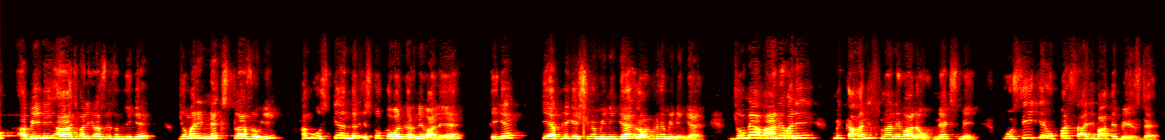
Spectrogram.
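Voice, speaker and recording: A man's voice: very high-pitched, brisk, a little mellow. A male commerce teacher giving a video lecture. He asks questions, answers them himself, repeats key terms and calls his students "my son". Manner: repetitive, drilling terms.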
